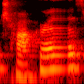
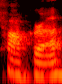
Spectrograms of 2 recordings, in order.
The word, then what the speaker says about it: chakra: It is pronounced chakra, not chakra. That is how white people in this country pronounce it. It is chakra.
